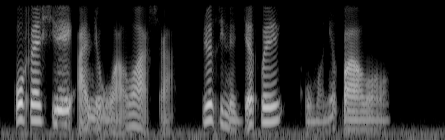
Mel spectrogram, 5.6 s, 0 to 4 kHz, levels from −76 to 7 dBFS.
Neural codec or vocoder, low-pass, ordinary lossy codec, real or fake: autoencoder, 22.05 kHz, a latent of 192 numbers a frame, VITS, trained on many speakers; 3.6 kHz; none; fake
